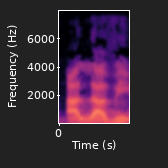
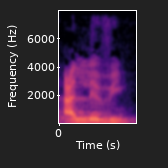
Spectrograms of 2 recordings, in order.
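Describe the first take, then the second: First: The vowel before the w is an 'a'. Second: The vowel before the w is an 'i'. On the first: The speaker calls it right. "فقط دقت کنید علوی نه علوی" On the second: The speaker calls it wrong. "به جهت عدم تناسب کسره با واو"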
